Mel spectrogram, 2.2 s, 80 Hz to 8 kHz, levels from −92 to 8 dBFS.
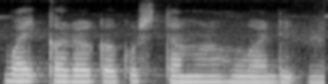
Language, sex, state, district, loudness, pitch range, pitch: Hindi, female, Arunachal Pradesh, Lower Dibang Valley, -14 LUFS, 185-200 Hz, 190 Hz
